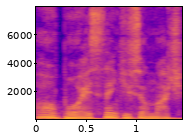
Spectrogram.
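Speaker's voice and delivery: relieved delivery let out on a sigh. Game master voicing Flinge as he thanks the boys: sigh of relief. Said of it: "he breathes a sigh of relief".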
